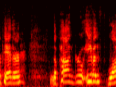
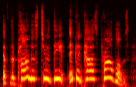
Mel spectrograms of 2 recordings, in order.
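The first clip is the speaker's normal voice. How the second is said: high-pitched warning; 8 semitones higher than usual. Acted. Mother warning the children.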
